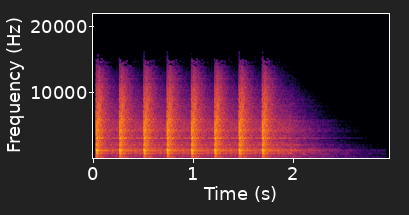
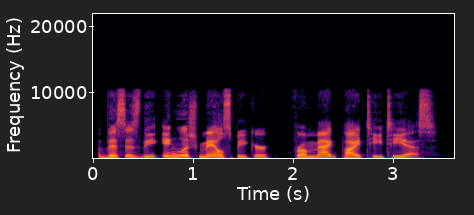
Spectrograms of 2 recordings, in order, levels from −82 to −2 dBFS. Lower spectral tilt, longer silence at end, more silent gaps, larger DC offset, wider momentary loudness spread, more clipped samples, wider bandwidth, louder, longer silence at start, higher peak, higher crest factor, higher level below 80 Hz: second, 1 dB/octave vs -4 dB/octave; first, 0.65 s vs 0.2 s; neither; neither; first, 13 LU vs 8 LU; neither; first, 16 kHz vs 11 kHz; first, -17 LUFS vs -25 LUFS; about the same, 0.05 s vs 0.05 s; first, 0 dBFS vs -6 dBFS; about the same, 20 dB vs 20 dB; first, -54 dBFS vs -66 dBFS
